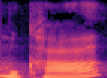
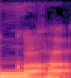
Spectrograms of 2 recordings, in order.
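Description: First: The stress is on the second syllable. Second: The stress is on the first syllable. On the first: The word means flour. "die Betonung bei Mehl liegt auf A" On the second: The word means torment. "bei Qual, Mukka auf U"

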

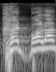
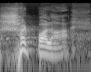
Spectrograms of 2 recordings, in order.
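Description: First: The word begins with a hard k sound. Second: The word begins with a soft sh sound. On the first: The speaker calls it wrong. "wie ich sage, Köttboller gemacht" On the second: The speaker calls it right. "Es heißt aber Schöttboller"

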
